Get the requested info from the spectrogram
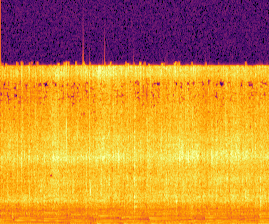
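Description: Raw chicken pieces sizzling steadily in hot oil with fried onions and garlic in a pot, stirred with a wooden spatula that knocks softly against the pot a few times in the second half.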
